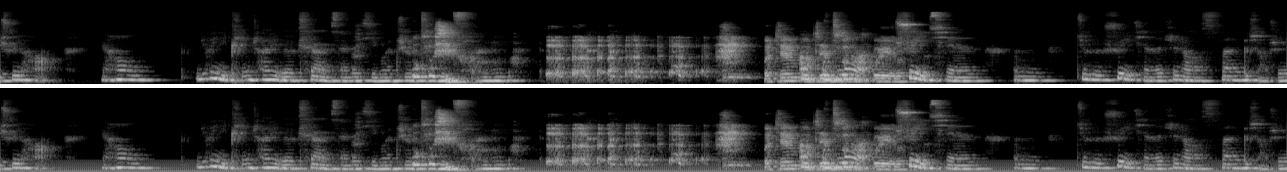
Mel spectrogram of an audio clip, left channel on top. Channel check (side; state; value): right; noise; hum, 15 dB below the sound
